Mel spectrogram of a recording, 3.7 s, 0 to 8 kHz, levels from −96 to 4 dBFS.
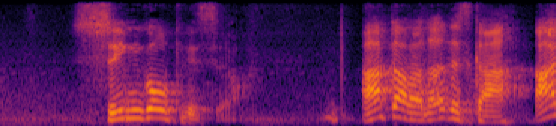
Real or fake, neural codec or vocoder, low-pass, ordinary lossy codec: fake; codec, 16 kHz, 1.1 kbps, Voila-Tokenizer; 7.2 kHz; none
